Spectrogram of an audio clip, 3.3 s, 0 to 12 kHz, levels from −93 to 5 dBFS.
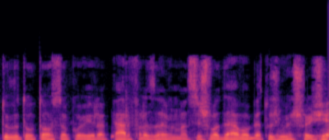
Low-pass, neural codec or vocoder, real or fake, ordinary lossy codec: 7.2 kHz; codec, 16 kHz, 8 kbps, FunCodec, trained on LibriTTS, 25 frames a second; fake; AAC, 32 kbps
